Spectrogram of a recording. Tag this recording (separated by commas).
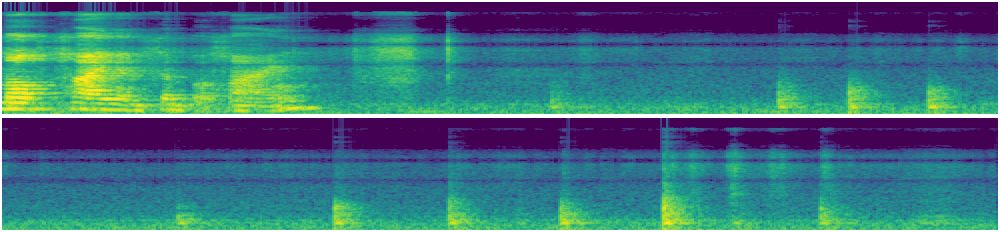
Speech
